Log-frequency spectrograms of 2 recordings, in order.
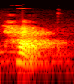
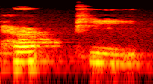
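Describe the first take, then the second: First: The word ends without the final 'ee' vowel. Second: The word ends with a tight 'ee' vowel. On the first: The speaker calls it wrong. "Some people say just hap" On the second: The speaker calls it right. "It should be happy. Don't forget that E sound"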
